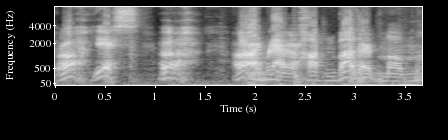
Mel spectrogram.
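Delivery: loud, terrible put-on British accent. Retelling what the robot seemed to say while he modded his gun, terrible accent. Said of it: "that was a terrible accent".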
